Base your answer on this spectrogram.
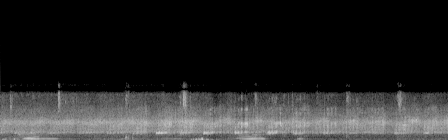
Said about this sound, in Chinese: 走吧，我们一路走就能听到好多好多青蛙的叫声，越来越响。它们现在是大合唱，听。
